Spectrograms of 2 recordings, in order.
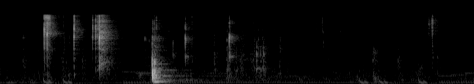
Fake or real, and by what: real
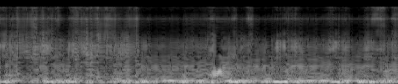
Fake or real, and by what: fake, vocoder, BigVGAN v2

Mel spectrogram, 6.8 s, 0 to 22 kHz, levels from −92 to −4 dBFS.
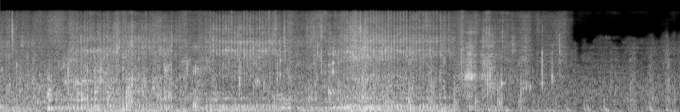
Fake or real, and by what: fake, autoencoder, DAC-VAE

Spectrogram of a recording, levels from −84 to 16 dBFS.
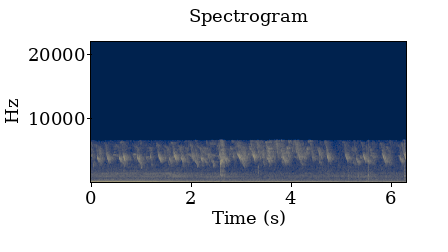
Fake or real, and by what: real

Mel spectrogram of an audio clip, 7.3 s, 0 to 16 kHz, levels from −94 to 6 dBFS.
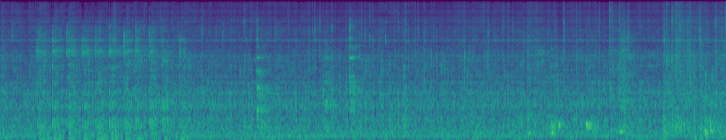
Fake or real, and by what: fake, codec, DAC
